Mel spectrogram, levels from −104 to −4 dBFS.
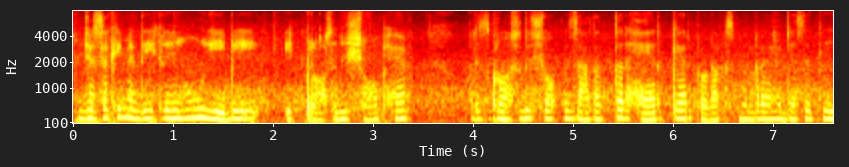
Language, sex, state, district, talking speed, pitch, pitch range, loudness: Hindi, female, Bihar, Katihar, 205 wpm, 205 Hz, 195-210 Hz, -18 LUFS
